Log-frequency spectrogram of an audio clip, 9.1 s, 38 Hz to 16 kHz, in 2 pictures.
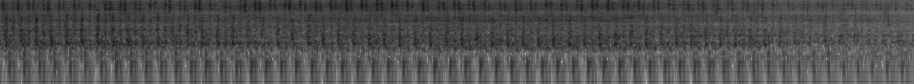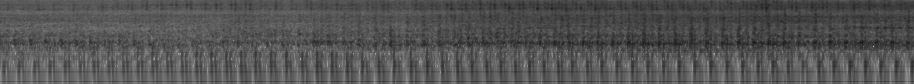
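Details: KTM 690SM LC4 single, warm at idle, on Motorex oil (previously Amsoil 10-40): fast, fairly even ticking on each beat, only when warm; owner suspects the cam chain tensioner.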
